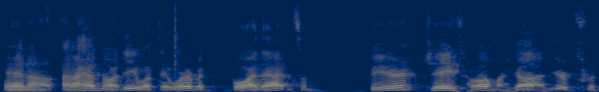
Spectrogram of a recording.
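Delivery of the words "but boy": ordinary talk, nothing marked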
